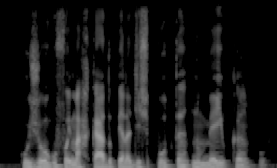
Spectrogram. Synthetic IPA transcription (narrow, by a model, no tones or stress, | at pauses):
ʊʒoɡʊfojmaɾkad̪ʊpelɐd͡ʒisput̪ɐnʊmejʊkɐ̃mpʊ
